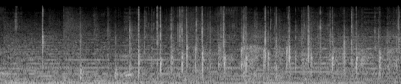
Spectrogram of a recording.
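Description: A small group of people clapping by hand, irregular claps that thicken after about a second. Background music with steady held tones plays underneath.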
